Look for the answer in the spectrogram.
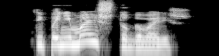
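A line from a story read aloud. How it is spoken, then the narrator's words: Plain question. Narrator (Russian): спросил Лукус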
